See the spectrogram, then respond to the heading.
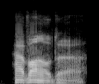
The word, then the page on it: havildar: British English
